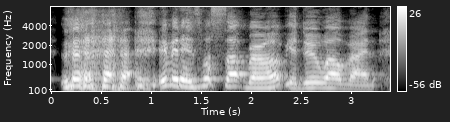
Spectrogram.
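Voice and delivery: high, loud, laughing hello; laughing greeting. Real, not acted. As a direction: greet a friend through laughter. Laughs while greeting a viewer.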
